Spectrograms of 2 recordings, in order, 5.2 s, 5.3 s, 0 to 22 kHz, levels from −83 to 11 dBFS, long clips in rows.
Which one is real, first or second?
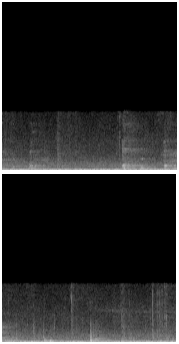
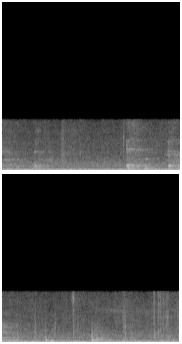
first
